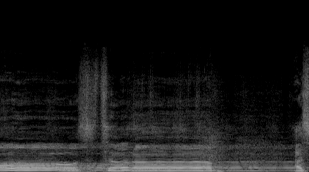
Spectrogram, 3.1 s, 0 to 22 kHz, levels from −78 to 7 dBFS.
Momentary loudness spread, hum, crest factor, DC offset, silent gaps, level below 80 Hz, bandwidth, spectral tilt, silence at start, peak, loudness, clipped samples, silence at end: 13 LU; none; 12 dB; under 0.1%; none; -64 dBFS; 15.5 kHz; -5 dB/octave; 0 s; -14 dBFS; -25 LUFS; under 0.1%; 0 s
